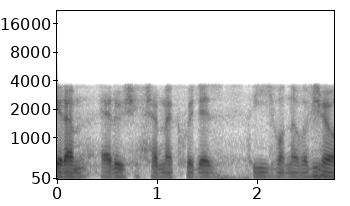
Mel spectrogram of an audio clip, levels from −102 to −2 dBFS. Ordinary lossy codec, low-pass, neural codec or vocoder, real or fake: none; 3.6 kHz; codec, 16 kHz in and 24 kHz out, 0.9 kbps, LongCat-Audio-Codec, four codebook decoder; fake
